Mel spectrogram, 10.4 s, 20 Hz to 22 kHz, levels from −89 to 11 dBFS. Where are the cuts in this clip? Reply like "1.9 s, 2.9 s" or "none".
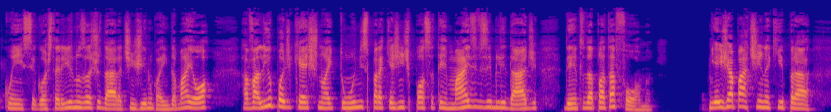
1.9 s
